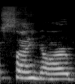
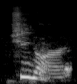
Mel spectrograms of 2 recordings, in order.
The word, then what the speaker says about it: Cynar: And one of the newer recipes calls for this particular Italian liqueur, which um, it looks like Cynar, but it is pronounced Chinar.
